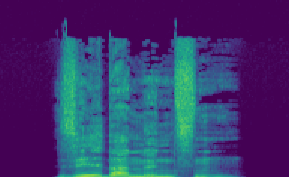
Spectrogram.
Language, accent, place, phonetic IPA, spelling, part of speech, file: German, Germany, Berlin, [ˈzɪlbɐˌmʏnt͡sn̩], Silbermünzen, noun, De-Silbermünzen.ogg
- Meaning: plural of Silbermünze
